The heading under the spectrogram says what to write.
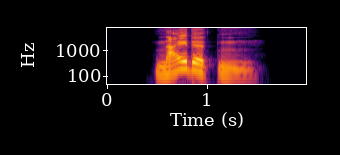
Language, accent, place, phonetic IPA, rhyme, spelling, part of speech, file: German, Germany, Berlin, [ˈnaɪ̯dətn̩], -aɪ̯dətn̩, neideten, verb, De-neideten.ogg
- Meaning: inflection of neiden: 1. first/third-person plural preterite 2. first/third-person plural subjunctive II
